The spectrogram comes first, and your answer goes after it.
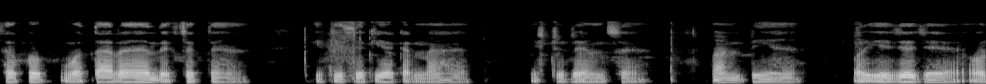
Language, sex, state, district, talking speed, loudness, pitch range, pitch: Hindi, male, Chhattisgarh, Raigarh, 135 wpm, -19 LUFS, 100-105 Hz, 105 Hz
